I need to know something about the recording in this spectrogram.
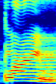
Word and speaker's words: climb: comes before T there so B is silent in that kind of words com thumb lamb climb we should not say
